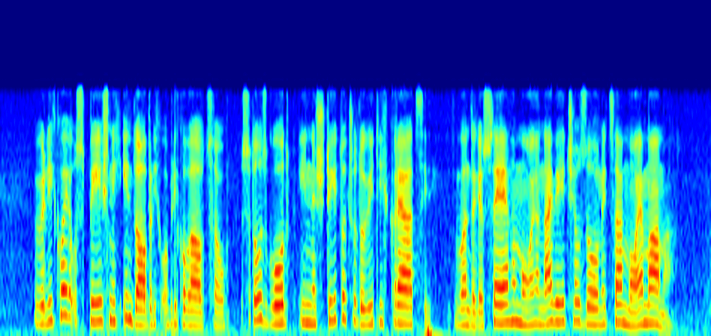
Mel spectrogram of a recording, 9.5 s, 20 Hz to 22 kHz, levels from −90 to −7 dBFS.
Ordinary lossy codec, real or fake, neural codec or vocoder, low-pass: none; fake; codec, 16 kHz, 0.8 kbps, ZipCodec; 7.2 kHz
